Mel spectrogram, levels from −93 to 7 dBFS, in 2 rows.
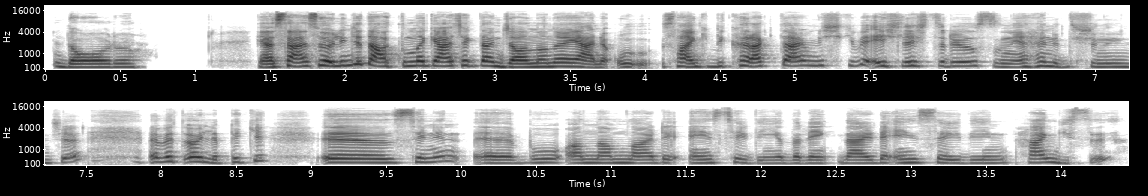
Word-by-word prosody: Doğru. 200 Hz, +1 st, +3 dB, 0.8 s
Ya, 195 Hz, +1 st, +5 dB
sen 235 Hz, +4 st, +7 dB
söyleyince 295 Hz, +6 st, +5 dB
de -, -, +9 dB
aklımda 260 Hz, +3 st, +3 dB
gerçekten 275 Hz, 0 st, +4 dB
canlanıyor 220 Hz, +3 st, +4 dB
yani. 190 Hz, -5 st, +5 dB
U 205 Hz, -, -3 dB
u 210 Hz, -, -7 dB
sanki 220 Hz, -1 st, 0 dB
bir 240 Hz, +1 st, -7 dB
karaktermiş 285 Hz, +3 st, +2 dB
gibi 285 Hz, +2 st, -9 dB
eşleştiriyorsun 260 Hz, -1 st, -3 dB
yani, 225 Hz, +1 st, -4 dB
düşününce. 215 Hz, -1 st, -7 dB, 0.5 s
Evet 285 Hz, +2 st, -2 dB
öyle. 260 Hz, -8 st, 0 dB
Peki, 295 Hz, +7 st, -9 dB, 0.4 s
eee, 230 Hz, -1 st, +2 dB
senin, 270 Hz, +6 st, -5 dB
eee, 200 Hz, -1 st, -2 dB
bu 225 Hz, +2 st, -8 dB
anlamlarda 210 Hz, 0 st, -6 dB
en 205 Hz, +1 st, -7 dB
sevdiğin 215 Hz, -4 st, -11 dB
ya 190 Hz, 0 st, -9 dB
da 195 Hz, -, -5 dB
renklerde 195 Hz, +2 st, -5 dB
en 220 Hz, +2 st, -6 dB
sevdiğin 205 Hz, -2 st, -10 dB
hangisi? 230 Hz, -, -7 dB
225 Hz, 140 wpm, -20 LUFS, 205-260 Hz, 0.8 s, de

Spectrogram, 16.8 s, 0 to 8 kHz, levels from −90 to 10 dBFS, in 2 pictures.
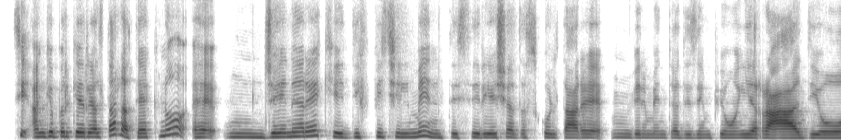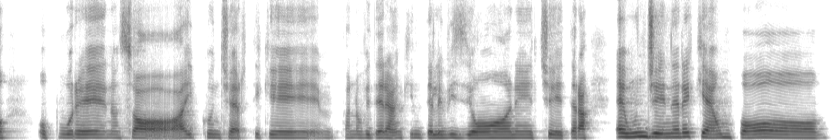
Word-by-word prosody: Sì, -, -, -2 dB
anche 220 Hz, +3 st, +3 dB
perché 235 Hz, 0 st, +3 dB
in 230 Hz, -, +6 dB
realtà 225 Hz, +8 st, +2 dB
la 325 Hz, -, +4 dB
techno 255 Hz, -, -1 dB
è 200 Hz, 0 st, -1 dB
un 200 Hz, -1 st, -3 dB
genere 230 Hz, +7 st, +2 dB
che, 220 Hz, -8 st, 0 dB
difficilmente, 210 Hz, 0 st, -3 dB
si 195 Hz, +1 st, -3 dB
riesce 195 Hz, +1 st, 0 dB
ad 190 Hz, -1 st, -5 dB
ascoltare, 185 Hz, -1 st, -1 dB
mhmm, 190 Hz, 0 st, -9 dB
viene 185 Hz, 0 st, -5 dB
in -, -, -9 dB
mente, 180 Hz, 0 st, -10 dB
ad 175 Hz, -1 st, -5 dB
esempio, 175 Hz, +1 st, -6 dB
in 180 Hz, 0 st, -1 dB
radio, 165 Hz, 0 st, +6 dB, 0.3 s
oppure, 180 Hz, 0 st, -3 dB
non 170 Hz, 0 st, -12 dB
so, 170 Hz, +1 st, -2 dB
ai 170 Hz, +1 st, +2 dB
concerti 185 Hz, 0 st, -7 dB
che 165 Hz, -1 st, -5 dB
fanno 170 Hz, 0 st, -12 dB
vedere 170 Hz, 0 st, -2 dB
anche 165 Hz, +3 st, -5 dB
in 180 Hz, -1 st, -10 dB
televisione, 170 Hz, 0 st, 0 dB
eccetera. 170 Hz, 0 st, -2 dB, 0.2 s
È 215 Hz, -, +3 dB
un 220 Hz, +3 st, +4 dB
genere 205 Hz, +1 st, +2 dB
che 220 Hz, -2 st, +1 dB
è -, -, +1 dB
un 185 Hz, +1 st, -4 dB
po' 175 Hz, -2 st, 0 dB
180 Hz, 155 wpm, -23 LUFS, 170-205 Hz, 0.3 s, in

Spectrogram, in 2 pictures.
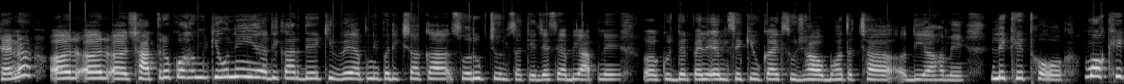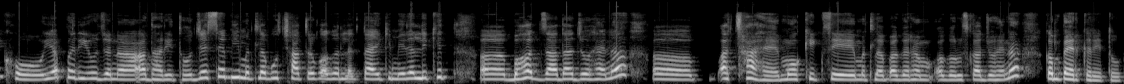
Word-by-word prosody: है 250 Hz, 0 st, +3 dB
ना? 375 Hz, -, +4 dB, 0.3 s
और, 290 Hz, 0 st, +5 dB
और 290 Hz, -2 st, +5 dB
अ, 265 Hz, -3 st, +3 dB
छात्रों 260 Hz, +4 st, +2 dB
को 340 Hz, 0 st, +3 dB
हम 325 Hz, 0 st, 0 dB
क्यों 335 Hz, +1 st, +3 dB
नहीं 355 Hz, 0 st, +5 dB
ये 335 Hz, -, +2 dB
अधिकार 290 Hz, -1 st, 0 dB
दें 275 Hz, +1 st, -2 dB
कि 285 Hz, +2 st, -1 dB
वे 265 Hz, +2 st, +2 dB
अपनी 265 Hz, +1 st, -2 dB
परीक्षा 255 Hz, +1 st, -2 dB
का 260 Hz, -1 st, +1 dB
स्वरूप 270 Hz, 0 st, -1 dB
चुन 255 Hz, -3 st, -3 dB
सकें। 220 Hz, -1 st, -6 dB
जैसे 225 Hz, +3 st, -2 dB
अभी 230 Hz, +1 st, -2 dB
आपने 230 Hz, 0 st, -3 dB, 0.3 s
अ, -, -, -1 dB
कुछ 230 Hz, +1 st, -5 dB
देर 235 Hz, +2 st, 0 dB
पहले 235 Hz, 0 st, +2 dB
एमसीक्यू 240 Hz, +1 st, -2 dB
का 245 Hz, -, +2 dB
एक 235 Hz, 0 st, -2 dB
सुझाव 230 Hz, -1 st, +1 dB
बहुत 230 Hz, +1 st, -3 dB
अच्छा 225 Hz, -1 st, -2 dB
दिया 215 Hz, +1 st, -2 dB
हमें, 205 Hz, -2 st, -6 dB, 0.3 s
लिखित 290 Hz, 0 st, +1 dB
हो, 220 Hz, -4 st, 0 dB, 0.2 s
मौखिक 380 Hz, -1 st, +3 dB
हो 220 Hz, -3 st, +1 dB
या 290 Hz, +6 st, +2 dB
परियोजना 270 Hz, -7 st, 0 dB
आधारित 225 Hz, -2 st, -1 dB
हो। 220 Hz, -, -2 dB
जैसे 305 Hz, +4 st, +1 dB
भी 330 Hz, -, +5 dB
मतलब 285 Hz, -1 st, 0 dB
उस 290 Hz, -, -3 dB
छात्र 260 Hz, -2 st, 0 dB
को -, -, -2 dB
अगर 255 Hz, 0 st, -1 dB
लगता 255 Hz, 0 st, -2 dB
है 240 Hz, 0 st, +3 dB
कि 255 Hz, +2 st, -7 dB
मेरा 255 Hz, +2 st, +1 dB
लिखित 295 Hz, +4 st, 0 dB, 0.3 s
अ, 240 Hz, 0 st, +2 dB
बहुत 245 Hz, +4 st, +2 dB
ज़्यादा 245 Hz, +1 st, +3 dB
जो 245 Hz, -, +2 dB
है 235 Hz, -, +1 dB
ना 360 Hz, -, +5 dB, 0.3 s
अ, 225 Hz, -3 st, 0 dB, 0.3 s
अच्छा 270 Hz, +2 st, +1 dB
है 195 Hz, -1 st, -1 dB
मौखिक 235 Hz, +1 st, -2 dB
से 230 Hz, -2 st, +2 dB
मतलब 215 Hz, -1 st, -3 dB
अगर 215 Hz, 0 st, -1 dB
हम 210 Hz, -1 st, -3 dB
अगर 210 Hz, 0 st, -2 dB
उसका 215 Hz, 0 st, -1 dB
जो -, -, 0 dB
है 215 Hz, -, -2 dB
ना 370 Hz, +5 st, +3 dB, 0.3 s
कम्पेयर 245 Hz, -3 st, +4 dB
करें 190 Hz, -2 st, -2 dB
तो, 175 Hz, -1 st, -8 dB
245 Hz, 210 wpm, -19 LUFS, 225-280 Hz, 0.3 s, और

